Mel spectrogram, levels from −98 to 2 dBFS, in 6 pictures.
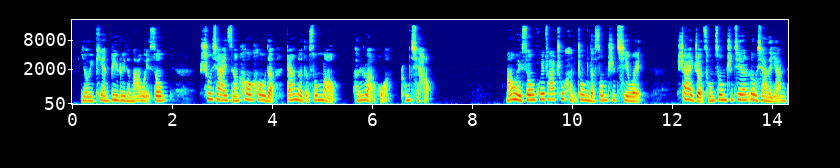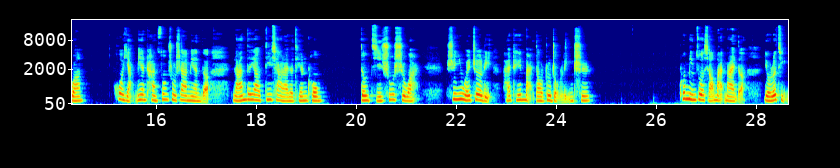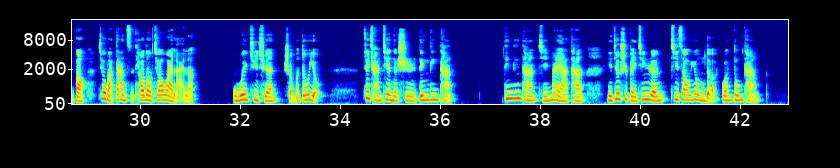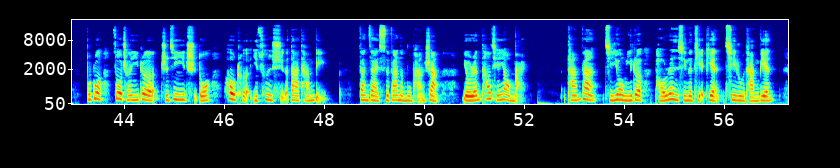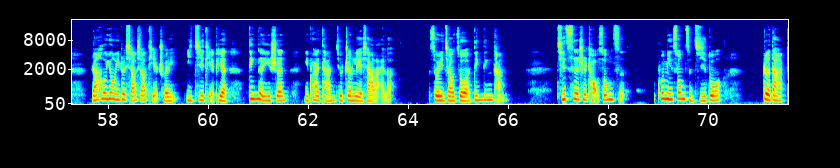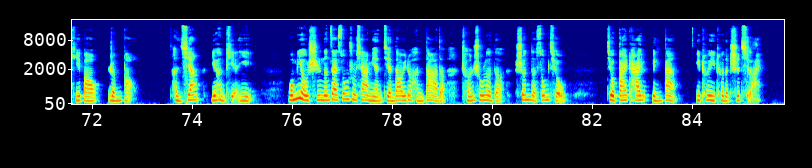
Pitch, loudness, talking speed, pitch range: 220 Hz, -23 LUFS, 205 characters per minute, 205-240 Hz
